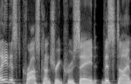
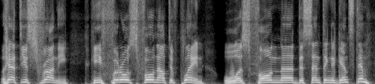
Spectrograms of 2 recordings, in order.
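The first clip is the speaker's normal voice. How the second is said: slow, higher mock Russian; deadpan a joke slowly in a Russian accent; Putin in Russian accent; 4 semitones higher, slower than usual. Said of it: "you can do a Russian accent".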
